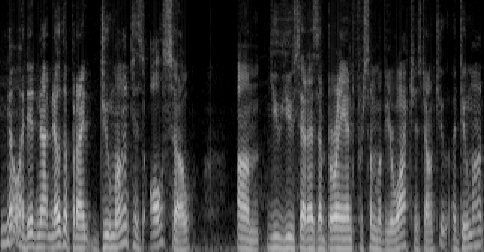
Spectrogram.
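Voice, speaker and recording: A man with an ordinary speaking voice talks fairly quickly at a medium pitch, with ordinary pitch variation. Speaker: co-host, watch collector. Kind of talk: casual interview.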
